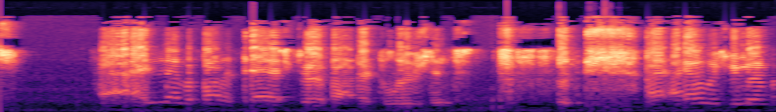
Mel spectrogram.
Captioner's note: laugh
